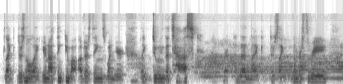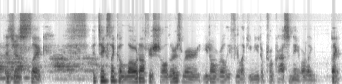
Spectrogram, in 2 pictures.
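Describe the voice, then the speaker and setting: A young adult student guest whose first language is Khmer talks casually and ramblingly, full of fillers and restarts. His voice is lowish and flat at a normal speed. The audio is poor, with a little hiss or hum.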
